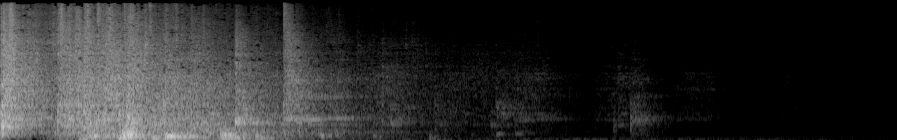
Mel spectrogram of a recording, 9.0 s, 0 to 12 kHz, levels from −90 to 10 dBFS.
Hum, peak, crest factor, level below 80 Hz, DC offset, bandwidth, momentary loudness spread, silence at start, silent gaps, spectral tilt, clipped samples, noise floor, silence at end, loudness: none; -4 dBFS; 22 dB; -38 dBFS; under 0.1%; 11.5 kHz; 16 LU; 0 s; none; -4.5 dB/octave; under 0.1%; -90 dBFS; 5.6 s; -22 LUFS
